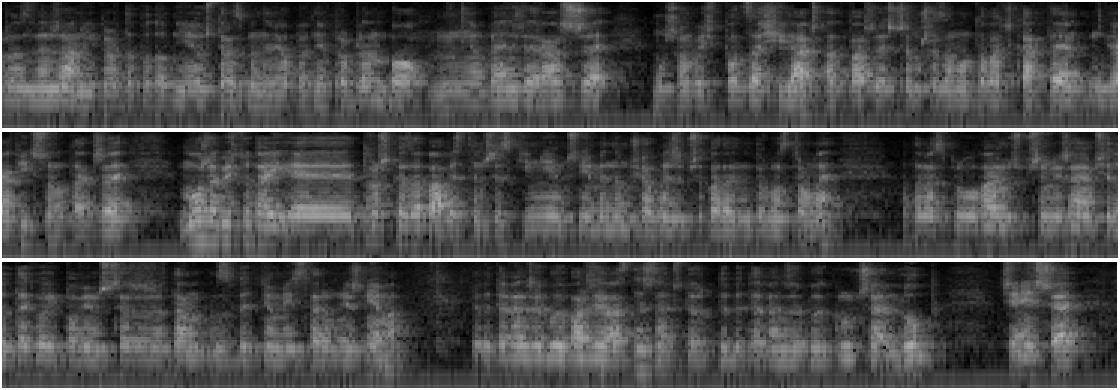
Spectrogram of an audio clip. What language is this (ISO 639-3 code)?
pol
